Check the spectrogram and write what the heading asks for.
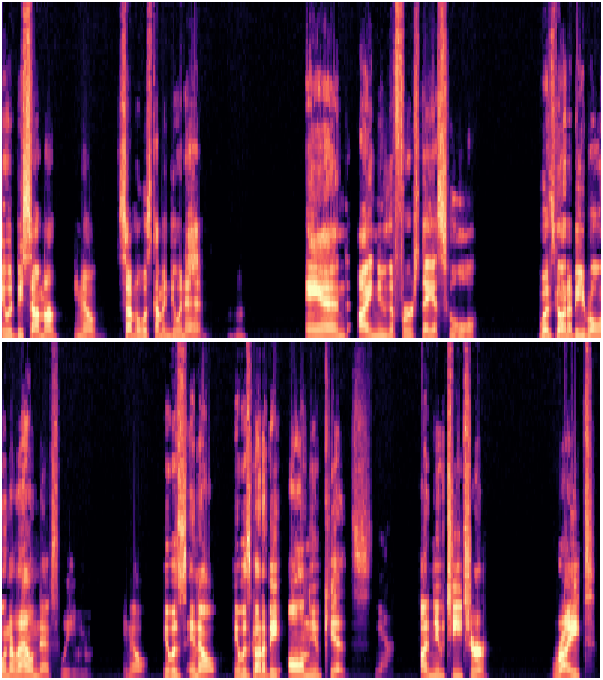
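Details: Adult man with a lifelong stutter since childhood; stuttering.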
